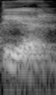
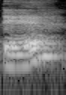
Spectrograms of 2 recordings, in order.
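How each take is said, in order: First: "tear" said like "teer", rhyming with ear; tear as teardrop. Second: "tear" said like "tare", rhyming with care; tear as rip. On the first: Teacher showing the teardrop meaning, "tear" rhyming with ear. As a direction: say "tear" to rhyme with fear. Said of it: "दूसरा T E A R". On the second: Teacher showing the rip meaning, "tear" rhyming with care. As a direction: say "tear" to rhyme with hair. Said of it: "एक है T E A R". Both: Shown as a demonstration.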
